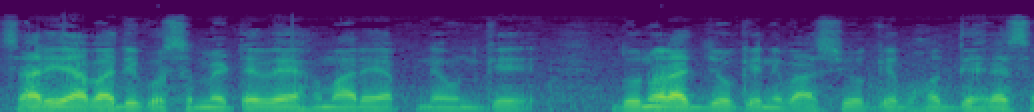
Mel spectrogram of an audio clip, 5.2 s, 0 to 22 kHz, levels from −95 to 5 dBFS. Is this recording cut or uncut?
uncut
